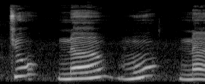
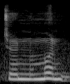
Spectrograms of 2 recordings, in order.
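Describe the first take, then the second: First: चुनमुन drawn out very slowly, falling; slow syllable-by-syllable reading. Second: Said in the usual way. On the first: Shown as a demonstration. Teacher slowly sounds out चुनमुन for pupils. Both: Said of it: "शब्द पढ़ेंगे".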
